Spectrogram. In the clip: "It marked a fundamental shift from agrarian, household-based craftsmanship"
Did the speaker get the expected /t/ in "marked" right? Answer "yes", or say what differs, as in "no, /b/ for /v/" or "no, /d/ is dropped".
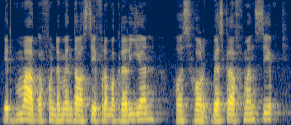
no, /t/ is dropped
